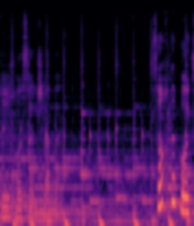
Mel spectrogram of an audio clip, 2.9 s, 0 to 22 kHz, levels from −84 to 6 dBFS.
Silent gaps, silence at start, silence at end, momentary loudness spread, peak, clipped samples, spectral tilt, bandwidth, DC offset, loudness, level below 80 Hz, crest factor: none; 0 s; 0 s; 14 LU; -10 dBFS; under 0.1%; -6.5 dB/octave; 17 kHz; under 0.1%; -30 LUFS; -40 dBFS; 20 dB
